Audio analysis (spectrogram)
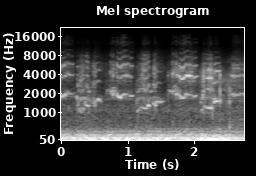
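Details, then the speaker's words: Van driving on road: repeated wavering high-pitched chirps from the steering wheel, which must be seated just right or it starts squeaking again within six months; already adjusted twice. "it squeaks I got to get back with Mr Mike and it'll be his third time adjusting it because it has to be seated just right or else within 6 months it'll starts squeaking again"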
